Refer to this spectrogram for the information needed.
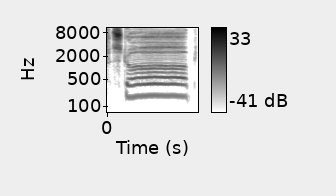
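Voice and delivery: high, pleading diesel; begging. Acted. The dizzy diesel pleading with the twins. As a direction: beg him to stop. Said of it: "he begged".

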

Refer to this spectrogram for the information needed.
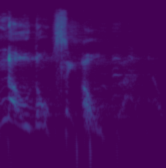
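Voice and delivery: high, very soft mock wail; retold anguished plea. Young sinner begging his pastor not to apologize, hushed anguished plea. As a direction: plead it in a small, high, hushed voice. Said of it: "And I was like".

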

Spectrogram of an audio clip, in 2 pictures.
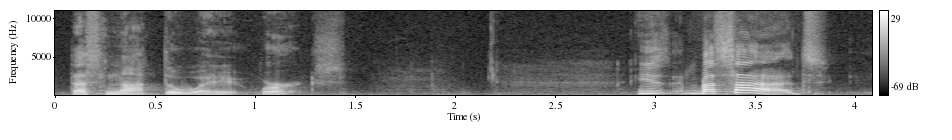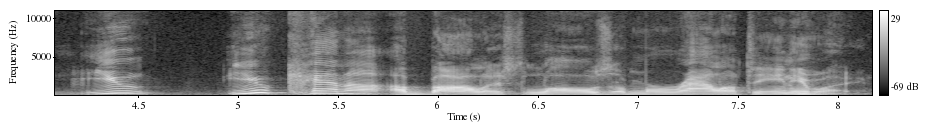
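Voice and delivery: ordinary talk, nothing marked

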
